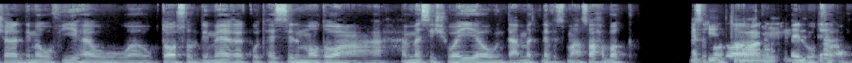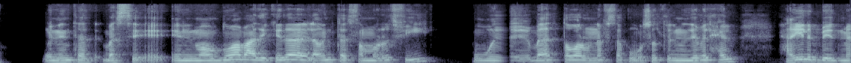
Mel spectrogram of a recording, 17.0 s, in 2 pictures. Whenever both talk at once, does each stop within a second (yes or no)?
no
